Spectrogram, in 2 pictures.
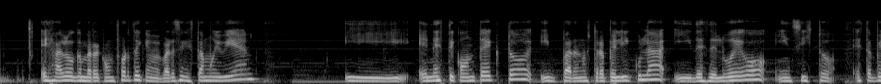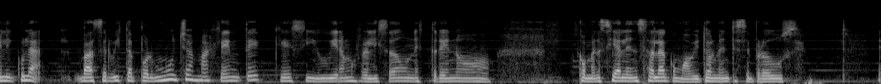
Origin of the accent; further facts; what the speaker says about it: Córdoba, Argentina; Mi pueblo está a 250 kilómetros de Córdoba capital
